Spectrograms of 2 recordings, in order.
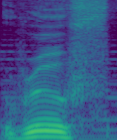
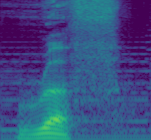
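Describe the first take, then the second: First: It is said with the general American vowel. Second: It is said with the local Utah vowel. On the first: "how about saying roof" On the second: "as roof"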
